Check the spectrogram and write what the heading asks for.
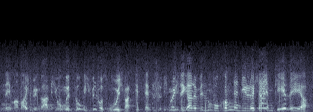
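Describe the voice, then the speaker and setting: A man's voice: expressive, normal speed. A man voicing a whiny, curious little boy who keeps pestering at the dinner table. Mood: whining. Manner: whining, pestering, shrill. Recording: dull noisy old record.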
